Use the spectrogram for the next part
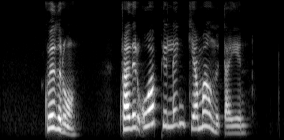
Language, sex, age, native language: Icelandic, female, 40-49, Icelandic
